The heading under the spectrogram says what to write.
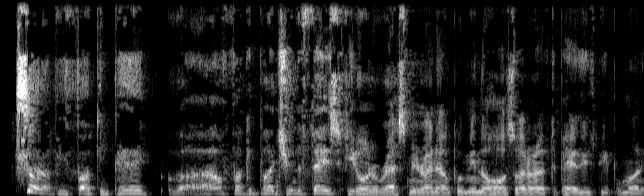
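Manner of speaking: restrained, acted-out cussing yell. Telling a prison story, acting out an inmate answering a cop, retelling an inmate's yell. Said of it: "a cop will be like".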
